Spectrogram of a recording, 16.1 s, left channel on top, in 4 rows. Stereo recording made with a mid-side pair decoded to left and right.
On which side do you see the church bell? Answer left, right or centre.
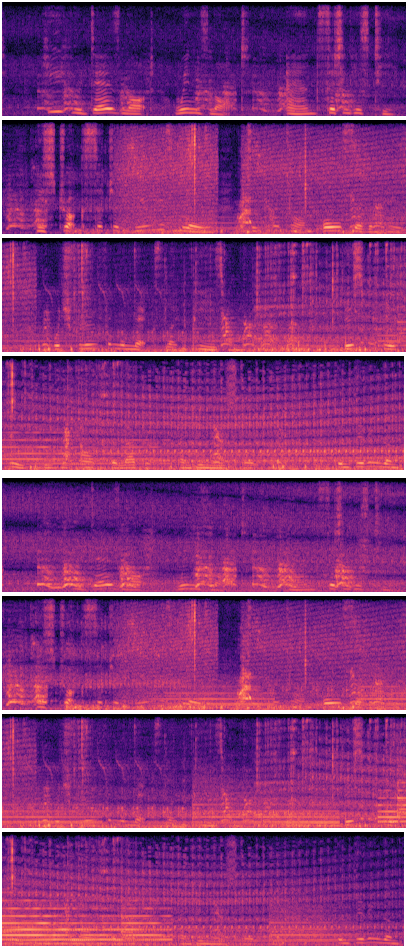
right.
